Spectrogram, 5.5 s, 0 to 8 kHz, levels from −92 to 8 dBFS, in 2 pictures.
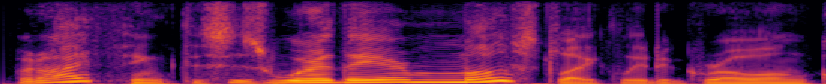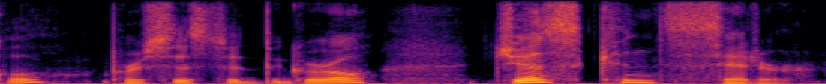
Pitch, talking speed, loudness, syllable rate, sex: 150 Hz, 195 wpm, -18 LUFS, 5.5 syllables/s, male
